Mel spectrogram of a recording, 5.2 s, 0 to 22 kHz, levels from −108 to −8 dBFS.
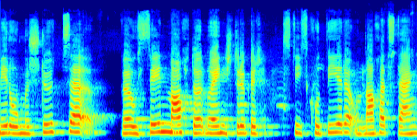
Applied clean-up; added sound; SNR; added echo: neural mask model Resemble Enhance denoiser.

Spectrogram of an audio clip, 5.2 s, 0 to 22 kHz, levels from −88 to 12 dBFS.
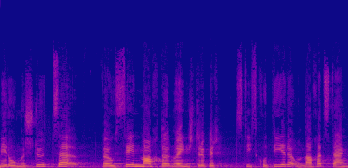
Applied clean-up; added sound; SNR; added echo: none; none; none; none.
